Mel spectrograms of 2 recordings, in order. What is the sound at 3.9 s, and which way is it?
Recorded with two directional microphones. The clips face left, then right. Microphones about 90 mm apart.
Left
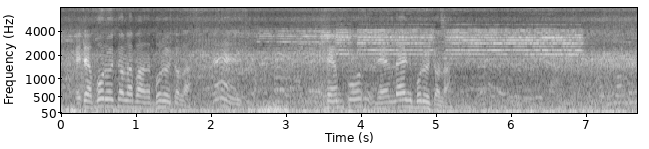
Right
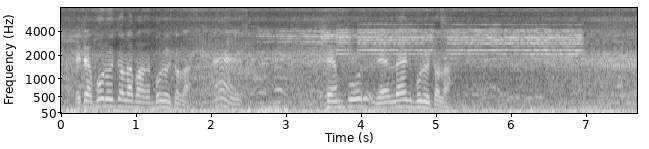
Speech, 20° right (ahead or behind).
